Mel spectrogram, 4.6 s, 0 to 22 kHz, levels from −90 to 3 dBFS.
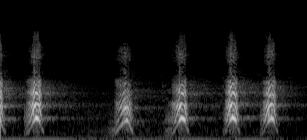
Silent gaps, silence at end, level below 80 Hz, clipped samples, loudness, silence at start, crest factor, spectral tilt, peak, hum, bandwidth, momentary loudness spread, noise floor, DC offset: none; 0.45 s; -76 dBFS; under 0.1%; -26 LUFS; 0 s; 20 dB; -3 dB/octave; -8 dBFS; none; 8.6 kHz; 15 LU; -70 dBFS; under 0.1%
